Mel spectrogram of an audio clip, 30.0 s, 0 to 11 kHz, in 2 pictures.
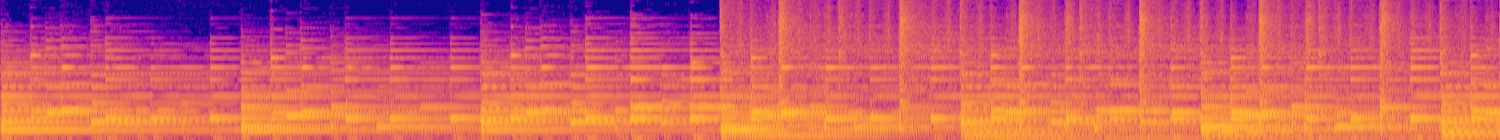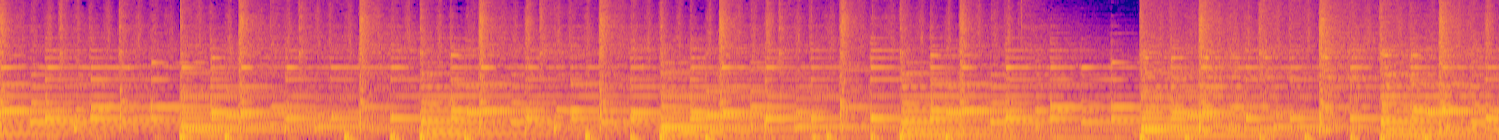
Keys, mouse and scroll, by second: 2.6 alt+middle click, 3.7 alt+middle click, 5.2 alt+middle click, 6.2 f, 24.4 click, 28.7 ctrl+s.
